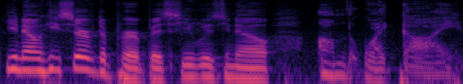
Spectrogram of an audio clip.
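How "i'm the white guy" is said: slow, soft, mock bland American accent; bad American accent. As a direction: drone it in a fake generic American accent. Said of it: "His horrible American accent".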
